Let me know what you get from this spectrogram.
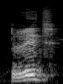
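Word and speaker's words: ridge: किसी से ईर्ष्या करना रिज रिज मींस पर्वत डी साइलेंट है। डी के बाद जी आ गया है।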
